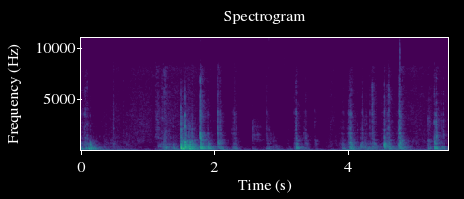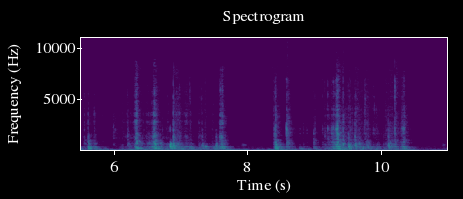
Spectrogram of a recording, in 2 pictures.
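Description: Skate tool pressed and worked through the grip tape over a wooden skateboard deck's hardware holes, stretching them open: scattered scrapes, taps and small knocks, with a louder knock about one and a half seconds in.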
